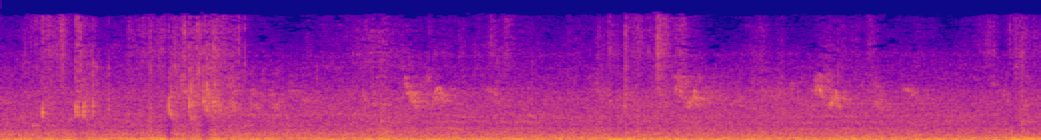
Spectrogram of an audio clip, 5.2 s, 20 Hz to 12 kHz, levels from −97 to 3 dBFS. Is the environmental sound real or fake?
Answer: real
